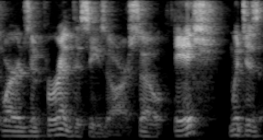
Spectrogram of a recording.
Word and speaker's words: ich: So the pronouns for I is ich, and the ch has kind of a hissing sound a little bit, kind of like a cat, like a sh. So ich.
